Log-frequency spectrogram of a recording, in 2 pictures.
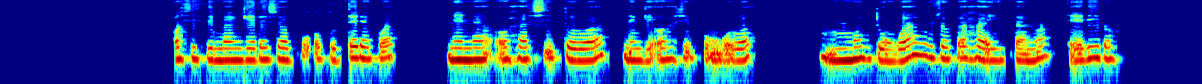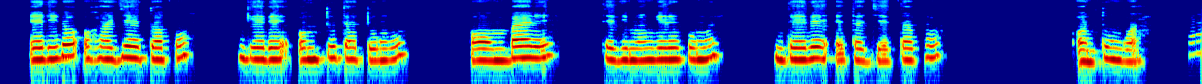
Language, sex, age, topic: Oshiwambo, female, 25-35, agriculture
